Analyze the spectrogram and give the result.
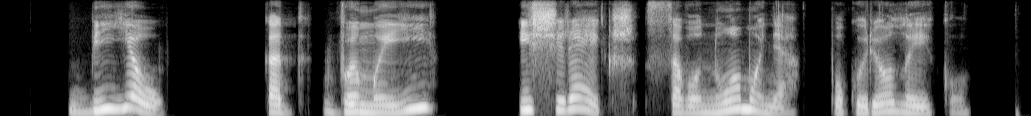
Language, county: Lithuanian, Telšiai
